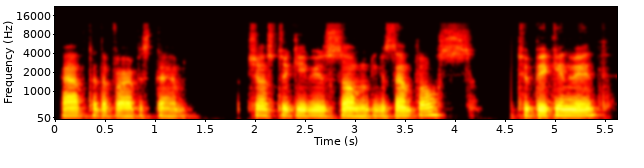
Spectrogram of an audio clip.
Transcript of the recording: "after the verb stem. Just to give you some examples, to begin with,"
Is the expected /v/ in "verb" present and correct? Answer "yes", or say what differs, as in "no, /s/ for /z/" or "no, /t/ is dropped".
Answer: yes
